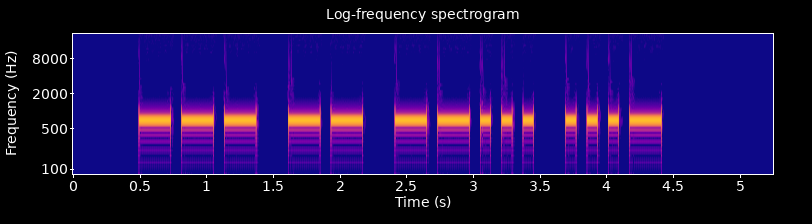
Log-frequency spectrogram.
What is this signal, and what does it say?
Morse code, heard as a keyed tone, about 15 wpm, 700 Hz. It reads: OM7V
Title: DXCC-100 Call Signs - 4 Characters - 15wpm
